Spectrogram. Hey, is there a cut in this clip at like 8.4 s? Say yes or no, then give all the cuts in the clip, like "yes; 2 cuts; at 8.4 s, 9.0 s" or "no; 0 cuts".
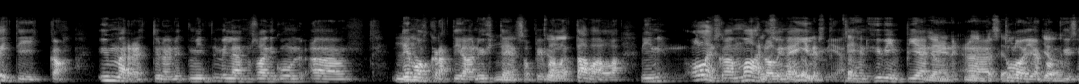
yes; 1 cut; at 8.4 s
